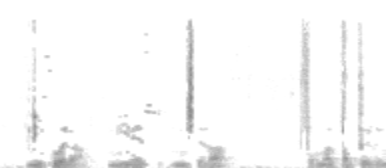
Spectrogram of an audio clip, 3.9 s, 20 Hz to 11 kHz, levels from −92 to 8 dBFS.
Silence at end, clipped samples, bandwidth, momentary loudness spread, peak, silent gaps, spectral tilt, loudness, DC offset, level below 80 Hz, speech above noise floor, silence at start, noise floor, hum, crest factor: 0 s; under 0.1%; 11 kHz; 16 LU; -28 dBFS; none; -2.5 dB/octave; -52 LUFS; under 0.1%; -82 dBFS; 27 dB; 0.15 s; -82 dBFS; none; 28 dB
